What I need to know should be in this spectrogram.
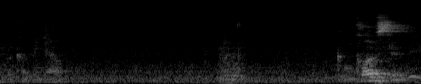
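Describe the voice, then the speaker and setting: A man's voice over noticeable background noise. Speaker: slam poet. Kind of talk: casual talk to live audience.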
